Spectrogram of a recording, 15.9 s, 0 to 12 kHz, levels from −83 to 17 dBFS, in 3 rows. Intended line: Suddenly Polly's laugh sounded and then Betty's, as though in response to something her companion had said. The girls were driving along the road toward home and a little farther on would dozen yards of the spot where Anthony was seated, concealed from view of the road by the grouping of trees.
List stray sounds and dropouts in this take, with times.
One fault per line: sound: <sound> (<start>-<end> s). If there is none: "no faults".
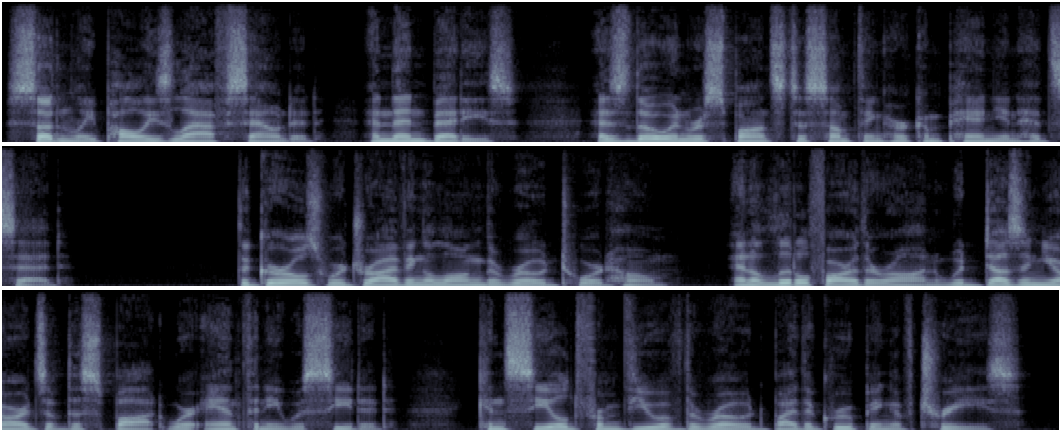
no faults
